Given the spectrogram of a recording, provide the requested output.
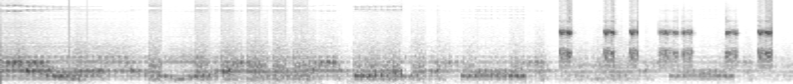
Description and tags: betaeight
throaty purring with fragments of static under a slow wah wha effect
